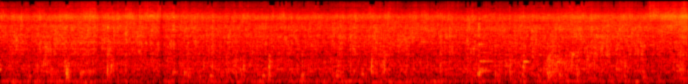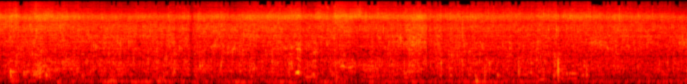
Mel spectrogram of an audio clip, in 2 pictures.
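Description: Rupchanda pomfret fish frying in oil in a pan, a loud, continuous sizzle with bubbling crackle that holds steady throughout, with no talking.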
